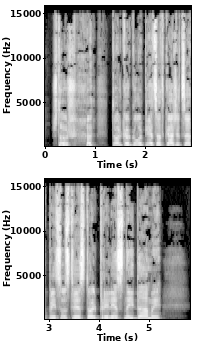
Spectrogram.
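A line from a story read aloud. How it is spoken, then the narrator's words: Booming laughter. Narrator (Russian): расхохотался здоровяк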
